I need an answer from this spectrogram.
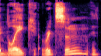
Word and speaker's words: Blake Ritson: revealed Brainiac played by Blake Ritson that's how you say it that's getting a lot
